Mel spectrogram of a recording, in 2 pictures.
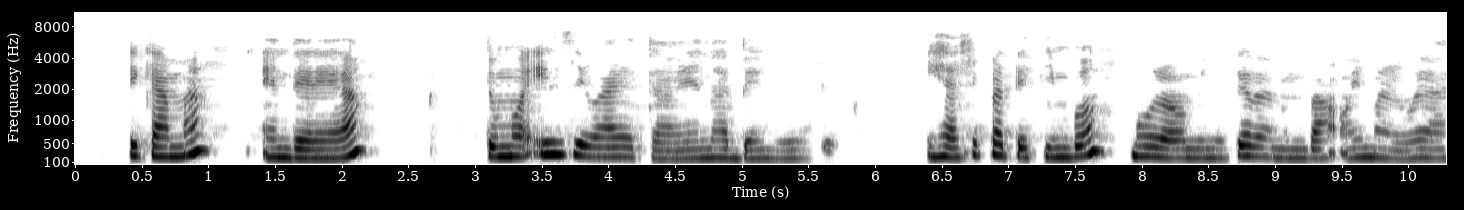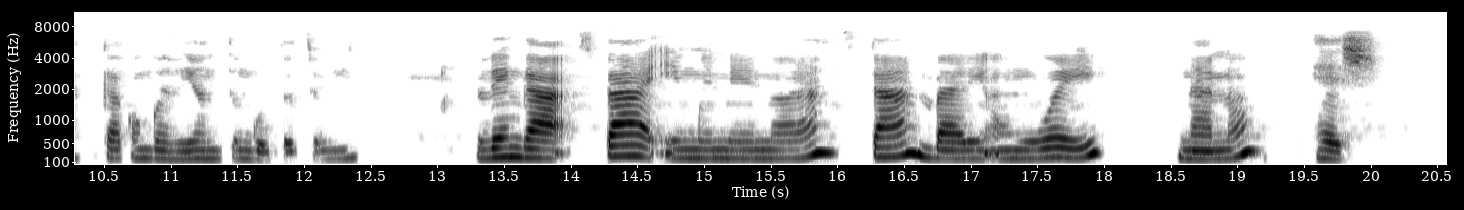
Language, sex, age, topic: Oshiwambo, female, 18-24, finance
